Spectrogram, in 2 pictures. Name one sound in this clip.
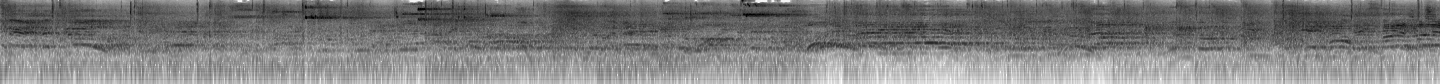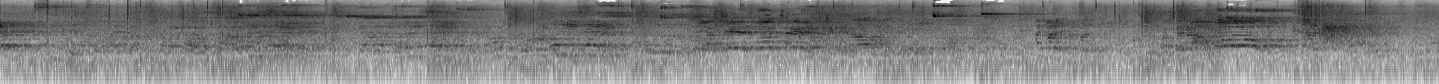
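Young men shout and call out in a large echoing hall.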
